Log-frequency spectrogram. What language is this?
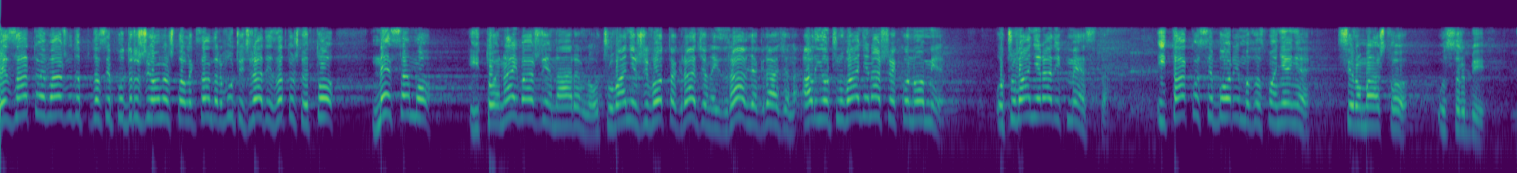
Serbian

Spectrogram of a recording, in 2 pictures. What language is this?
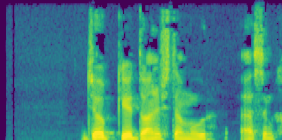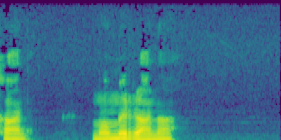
Urdu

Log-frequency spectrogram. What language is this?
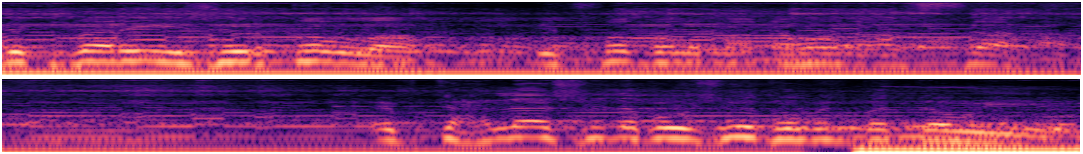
Arabic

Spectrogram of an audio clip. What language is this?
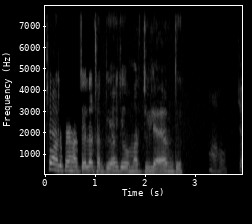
Punjabi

